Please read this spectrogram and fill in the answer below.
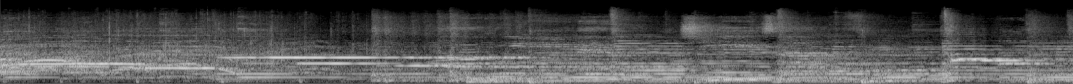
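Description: Live band music: a male singer sings a slow ballad over acoustic guitar and band, with long held notes.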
